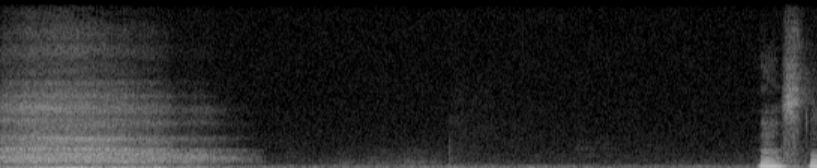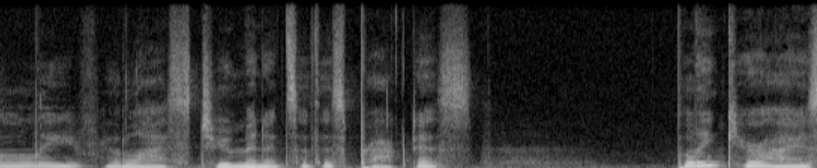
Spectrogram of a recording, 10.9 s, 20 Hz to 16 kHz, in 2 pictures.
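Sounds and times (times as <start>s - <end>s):
slow deep breathing in and out: 0.0s - 1.8s
speech: 5.1s - 8.6s, 10.0s - 10.8s.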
